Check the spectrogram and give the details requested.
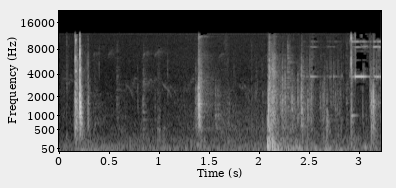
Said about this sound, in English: You open the old door of the latch, and you immediately walk in the barn.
